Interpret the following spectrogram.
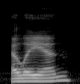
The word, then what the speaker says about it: Lochlan: So his name is technically Lachlan, Lochlan. So how we got it, it's a slightly more rare version of the traditional name, which is Lachlan, which is spelled with an A, or with so it's Lach, instead of Loch.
